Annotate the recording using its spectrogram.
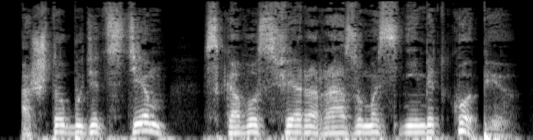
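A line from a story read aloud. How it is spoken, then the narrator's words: Plain question. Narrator (Russian): спросил граф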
